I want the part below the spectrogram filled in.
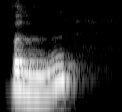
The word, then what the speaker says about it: Bon: And then in Tibet, before Buddhism came, there was an indigenous religion which was called Bon, which I think is pronounced Bun,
